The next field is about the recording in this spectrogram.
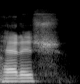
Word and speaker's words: Haddish: I don't know if you said her name right, but close enough, yeah. – Haddish. Is it Haddish? – Yeah, Nyjah Houston, Olympian, apparently.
